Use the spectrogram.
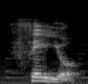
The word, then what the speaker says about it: Feyo: dizer meu sobrenome pessoal é feio f e y o é feio mesmo se pronuncia feio e tal então assim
